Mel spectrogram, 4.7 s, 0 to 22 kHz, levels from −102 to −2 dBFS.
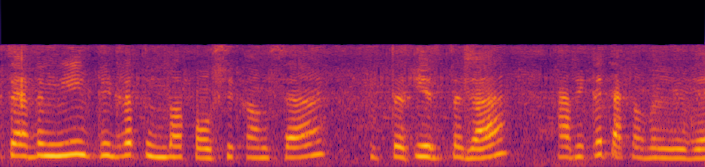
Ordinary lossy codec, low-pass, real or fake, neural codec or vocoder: MP3, 48 kbps; 7.2 kHz; fake; codec, 24 kHz, 0.9 kbps, WavTokenizer, medium music audio release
